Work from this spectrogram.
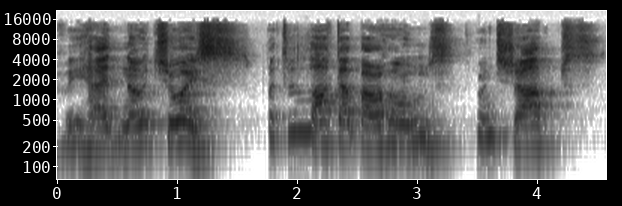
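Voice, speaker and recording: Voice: medium pitch, slow pace, lightly acted. A performer playing an indignant, loyal Union merchant in a historical play reading, speaking in a formal, declamatory way. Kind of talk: play table reading, period speech.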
